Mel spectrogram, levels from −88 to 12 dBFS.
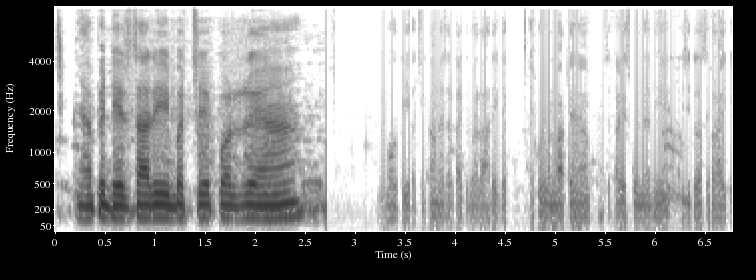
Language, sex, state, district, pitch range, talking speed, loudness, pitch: Hindi, male, Bihar, Saharsa, 120-125 Hz, 80 wpm, -16 LUFS, 120 Hz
